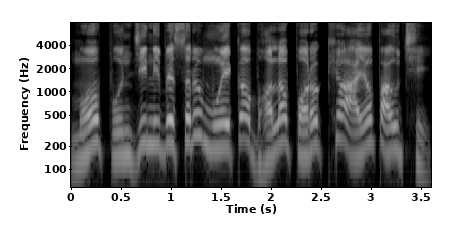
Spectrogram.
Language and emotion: Odia, happy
